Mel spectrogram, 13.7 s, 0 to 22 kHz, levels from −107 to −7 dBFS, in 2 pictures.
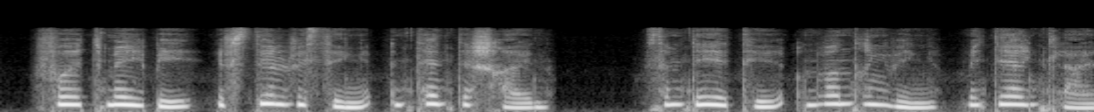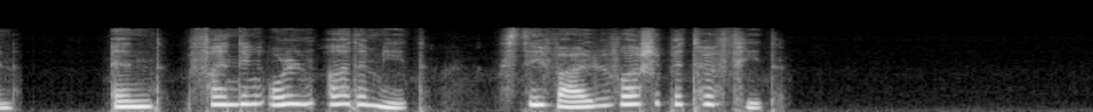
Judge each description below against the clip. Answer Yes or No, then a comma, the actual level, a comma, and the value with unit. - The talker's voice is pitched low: No, very high, 265 Hz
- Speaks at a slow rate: No, average, 145 wpm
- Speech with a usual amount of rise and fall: No, wide, 6.4 semitones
